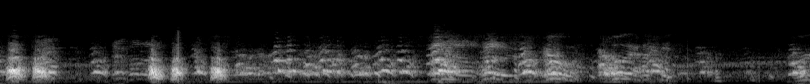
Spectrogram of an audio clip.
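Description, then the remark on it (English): Husky sled dog teams bark and yip in an excited, overlapping chorus as they approach, with sharp bursts at the start giving way to a steady stream of barking that carries on throughout. “A short time later, he heard the dog teams coming and saw Sergeant Preston and the constable in the distance.”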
